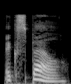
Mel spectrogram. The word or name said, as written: expel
